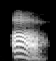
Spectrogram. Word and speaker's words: 아: And whenever we use it in the very beginning, it has no sound. So it is an empty consonant right now. It's an empty consonant, okay? So on its own, this is a consonant and it doesn't have any sound. And this particular vowel is called ah. So together, this becomes ah.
